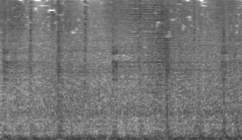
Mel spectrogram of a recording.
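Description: Cinematic logo-intro sound design: a deep, continuous rumble overlaid with several sharp hits and swooshes.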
